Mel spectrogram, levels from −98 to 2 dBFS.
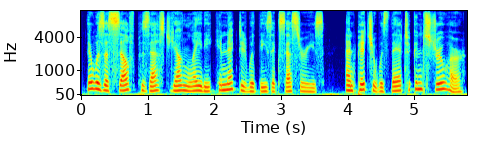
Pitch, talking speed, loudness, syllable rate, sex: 190 Hz, 185 wpm, -17 LUFS, 5.9 syllables/s, female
